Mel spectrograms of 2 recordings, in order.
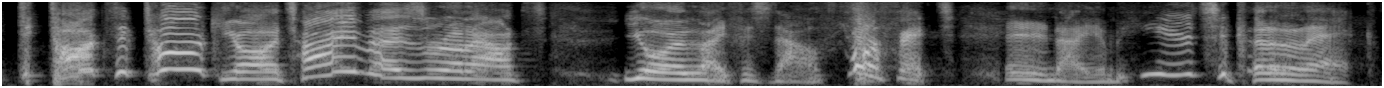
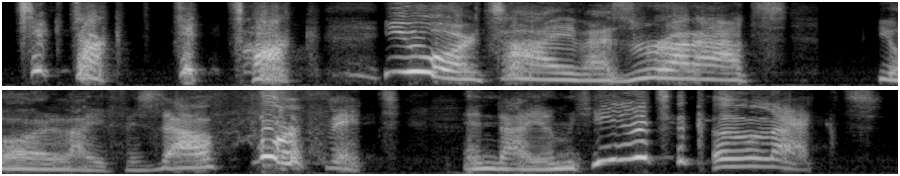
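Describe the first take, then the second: First: It is said at a faster pace. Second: It is said at a slower pace.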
